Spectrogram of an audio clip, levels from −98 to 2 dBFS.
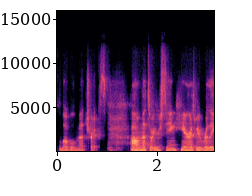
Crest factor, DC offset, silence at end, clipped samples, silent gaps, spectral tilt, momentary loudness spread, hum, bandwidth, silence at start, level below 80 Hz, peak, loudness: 18 dB; under 0.1%; 0 s; under 0.1%; none; -4.5 dB/octave; 14 LU; none; 12 kHz; 0.05 s; -62 dBFS; -6 dBFS; -24 LUFS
